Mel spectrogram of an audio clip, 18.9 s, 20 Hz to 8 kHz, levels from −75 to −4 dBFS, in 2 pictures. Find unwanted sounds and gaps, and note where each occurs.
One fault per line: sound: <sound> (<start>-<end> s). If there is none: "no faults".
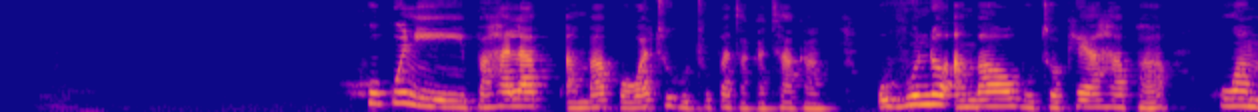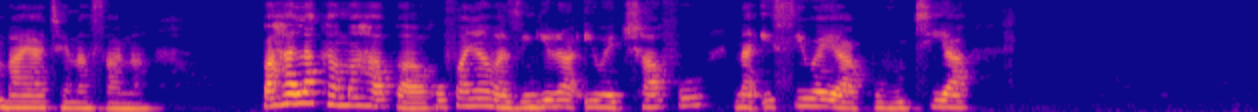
no faults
